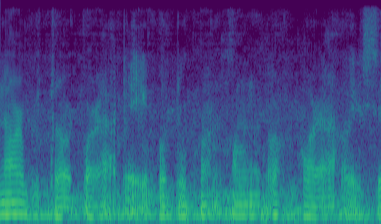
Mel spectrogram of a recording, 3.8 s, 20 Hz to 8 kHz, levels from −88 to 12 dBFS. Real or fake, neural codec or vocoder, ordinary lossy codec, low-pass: fake; codec, 24 kHz, 3 kbps, HILCodec; none; 7.2 kHz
